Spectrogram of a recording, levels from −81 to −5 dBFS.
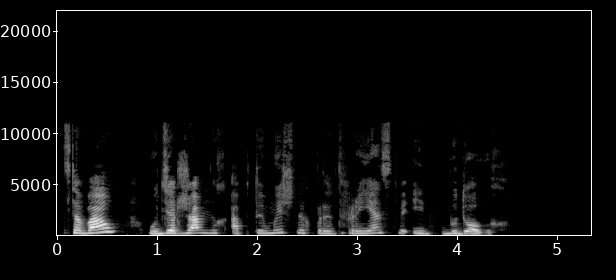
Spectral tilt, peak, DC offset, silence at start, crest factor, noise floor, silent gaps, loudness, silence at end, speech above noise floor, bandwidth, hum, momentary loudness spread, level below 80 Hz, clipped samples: -4.5 dB/octave; -4 dBFS; under 0.1%; 0.1 s; 22 dB; -82 dBFS; none; -24 LUFS; 0.95 s; 59 dB; 11.5 kHz; none; 17 LU; -80 dBFS; under 0.1%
